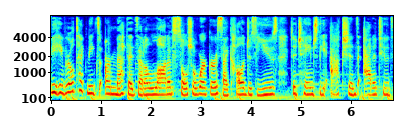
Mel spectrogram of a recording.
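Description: Over light background noise, a woman speaks at a moderate pace with ordinary pitch variation. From US Midwest. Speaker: fitness youtuber. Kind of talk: talking-head tutorial. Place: home room.

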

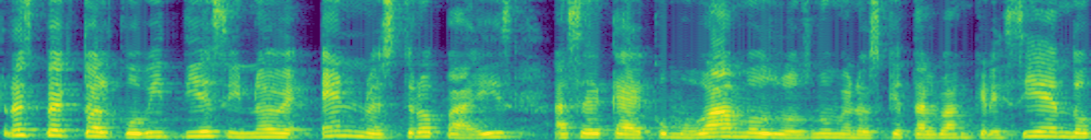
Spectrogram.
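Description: The delivery moves at a fairly slow pace, with ordinary pitch variation. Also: woman. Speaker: news channel host. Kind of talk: casual news commentary.

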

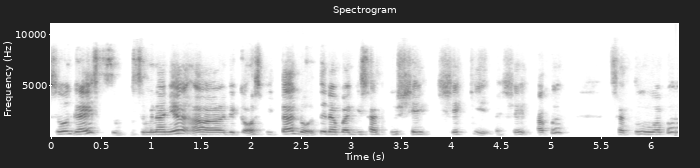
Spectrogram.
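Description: The background stays quiet. A woman talks at a moderate pace. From Malaysia. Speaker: direct sales supervisor. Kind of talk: testimony. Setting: video call. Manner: animated. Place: home room. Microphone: video call.

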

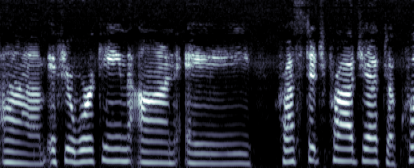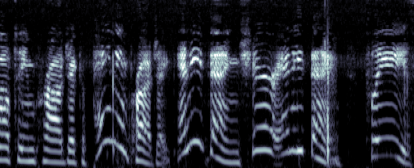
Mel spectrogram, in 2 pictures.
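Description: Speaking at a very slow pace with a Texas accent, a woman is heard in dry sound with no echo, with noticeable background noise. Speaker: vlogger. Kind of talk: casual vlog monologue. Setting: in a car. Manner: chatty, warm. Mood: warm, upbeat, encouraging. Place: car. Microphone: phone near.

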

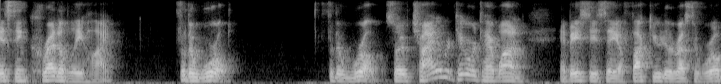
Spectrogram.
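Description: Over a quiet background, a man talks at a very fast pace with fairly even intonation. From Canada. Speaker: former intelligence analyst and author; former intelligence analyst. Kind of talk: casual chat. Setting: video call. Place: home room. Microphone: video call.

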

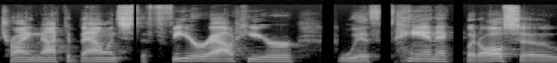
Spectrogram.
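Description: This is a man talking. His intonation stays fairly even. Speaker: former federal agent commentator. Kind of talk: commentary. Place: home room. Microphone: studio mic.

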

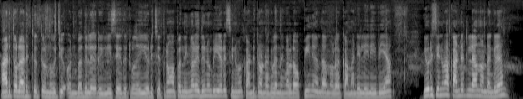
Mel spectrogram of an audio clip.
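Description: A plain, everyday voice from a man, pitched fairly high, its intonation fairly even. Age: 20s. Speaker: YouTuber, movie reviewer. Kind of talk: vlog-style movie recommendations.

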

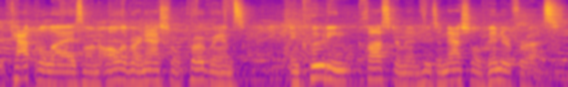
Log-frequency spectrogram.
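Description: There is noticeable background noise as a man talks at a fairly quick pace with fairly even intonation. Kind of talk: promotional talk to camera. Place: cafe.

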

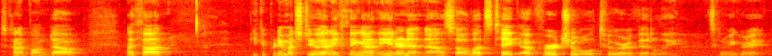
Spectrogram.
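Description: Over light background noise and audible room echo, a man speaks at a fairly quick pace. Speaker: comic vlogger. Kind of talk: casual comedic monologue. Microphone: webcam.

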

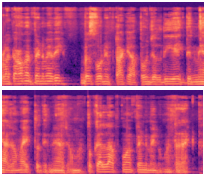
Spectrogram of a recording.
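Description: A man at a fairly quick pace and fairly low pitch, with a dark, mellow tone, very even loudness and a monotone, flat intonation. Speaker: travel vlogger. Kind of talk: casual vlog talk to camera.

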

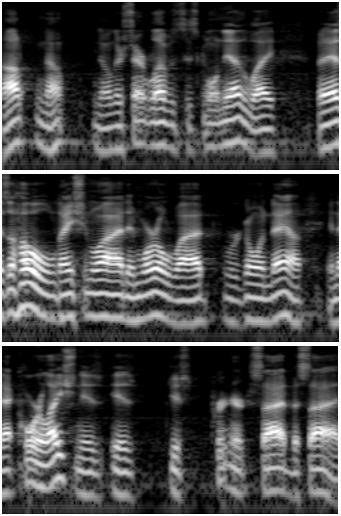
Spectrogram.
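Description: With an American accent, a man uses a normal speaking voice, fairly low in pitch with ordinary pitch variation, moving at a fairly quick pace with big swings in loudness. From western Oklahoma. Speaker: farmer and rancher; panelist. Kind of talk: panel discussion. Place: hall. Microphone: handheld.

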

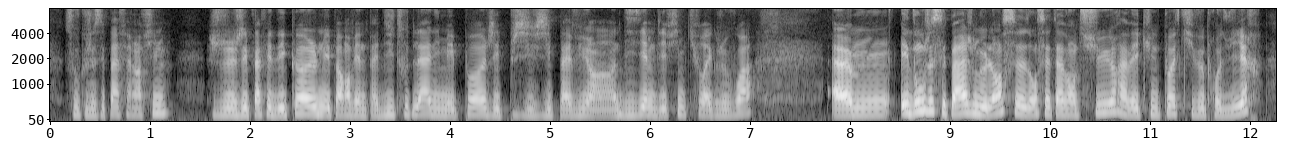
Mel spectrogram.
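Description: A woman talks at a fairly quick pace with ordinary pitch variation. Her loudness swings widely against a quiet background. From France. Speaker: film director. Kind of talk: interview. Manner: halting. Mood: relaxed, animated. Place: studio. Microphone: lapel.

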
